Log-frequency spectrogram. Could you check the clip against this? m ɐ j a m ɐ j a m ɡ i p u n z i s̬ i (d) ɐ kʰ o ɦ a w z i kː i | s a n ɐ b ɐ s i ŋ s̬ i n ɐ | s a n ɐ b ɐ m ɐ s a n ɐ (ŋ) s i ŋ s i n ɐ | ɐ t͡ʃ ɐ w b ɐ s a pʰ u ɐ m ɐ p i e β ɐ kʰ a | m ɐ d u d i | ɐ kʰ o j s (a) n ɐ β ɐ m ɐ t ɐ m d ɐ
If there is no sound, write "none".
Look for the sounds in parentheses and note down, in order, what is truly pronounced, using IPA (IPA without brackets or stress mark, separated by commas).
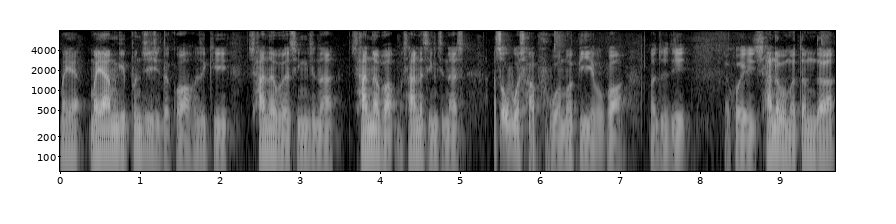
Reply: d, none, a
